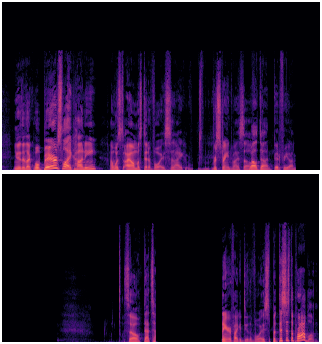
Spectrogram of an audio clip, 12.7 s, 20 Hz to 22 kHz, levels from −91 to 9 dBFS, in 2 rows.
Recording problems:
audio cutting out; at 6 s for 1.5 s and at 9.5 s for 1.5 s

